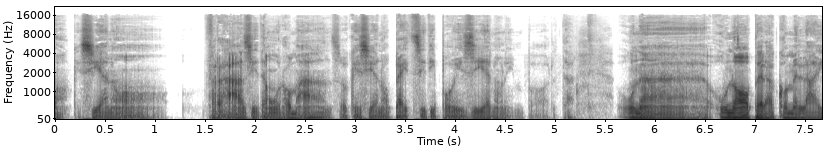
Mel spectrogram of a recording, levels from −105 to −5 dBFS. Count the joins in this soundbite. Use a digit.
1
